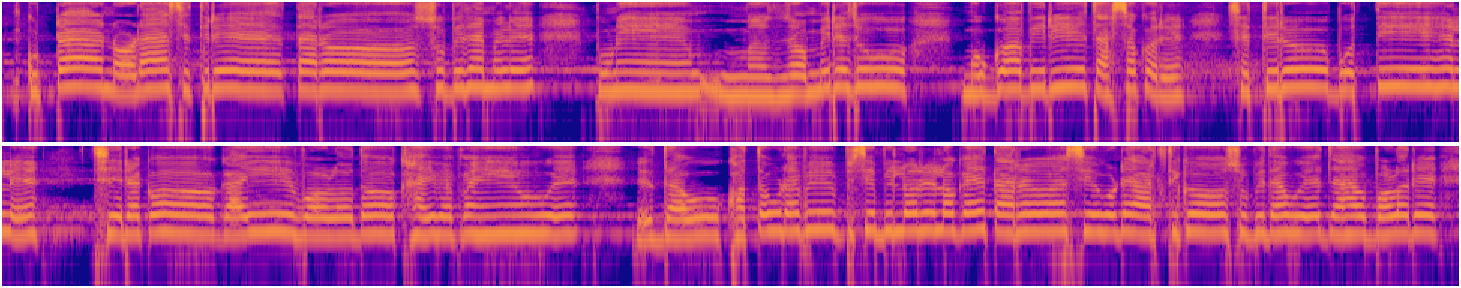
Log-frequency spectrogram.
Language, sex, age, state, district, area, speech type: Odia, female, 30-45, Odisha, Dhenkanal, rural, spontaneous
